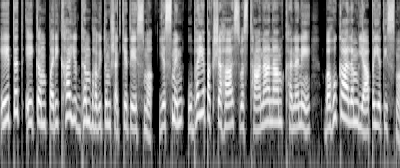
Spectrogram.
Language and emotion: Sanskrit, neutral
